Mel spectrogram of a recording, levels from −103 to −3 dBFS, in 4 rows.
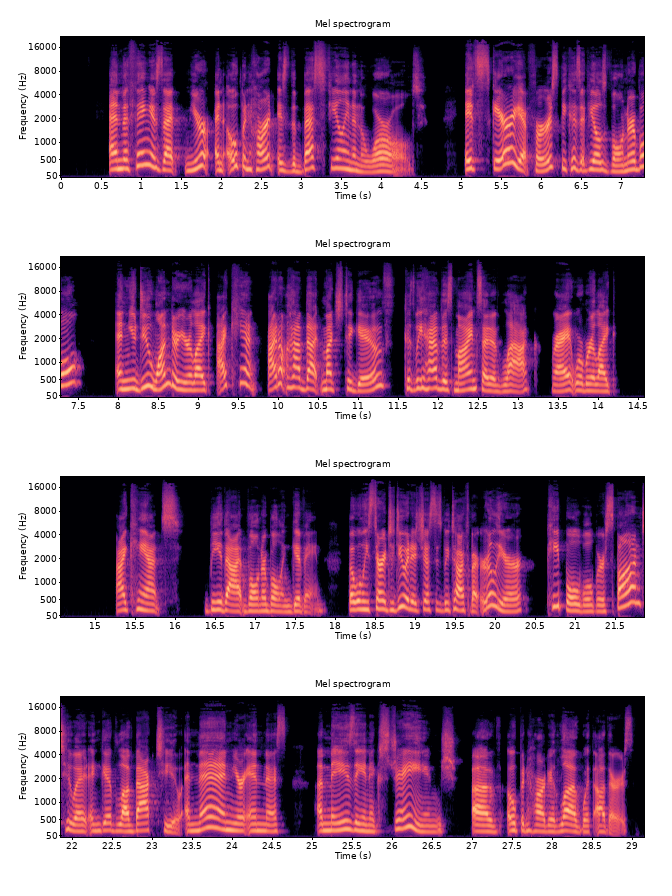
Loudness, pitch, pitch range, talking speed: -22 LUFS, 210 Hz, 180-245 Hz, 195 wpm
